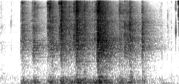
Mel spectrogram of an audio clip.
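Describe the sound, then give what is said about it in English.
A small plastic tackle box being opened to get starting resources: a quick run of sharp, crisp plastic clicks and light rattling for about two seconds, moderately loud, with no one talking. “Gotta open my little tackle box here.”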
